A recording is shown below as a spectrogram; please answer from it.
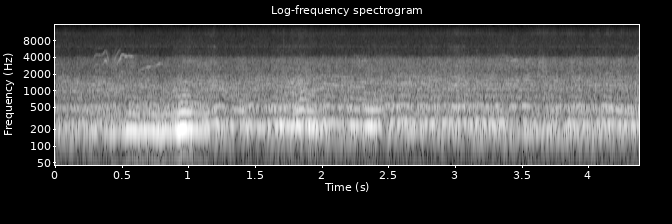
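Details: A crowd of worker honey bees orienting at their new hive in April 2017, captured on a GoPro Hero Session 5. Steady droning buzz with one bee passing loudly close at about one second, then an even hum.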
